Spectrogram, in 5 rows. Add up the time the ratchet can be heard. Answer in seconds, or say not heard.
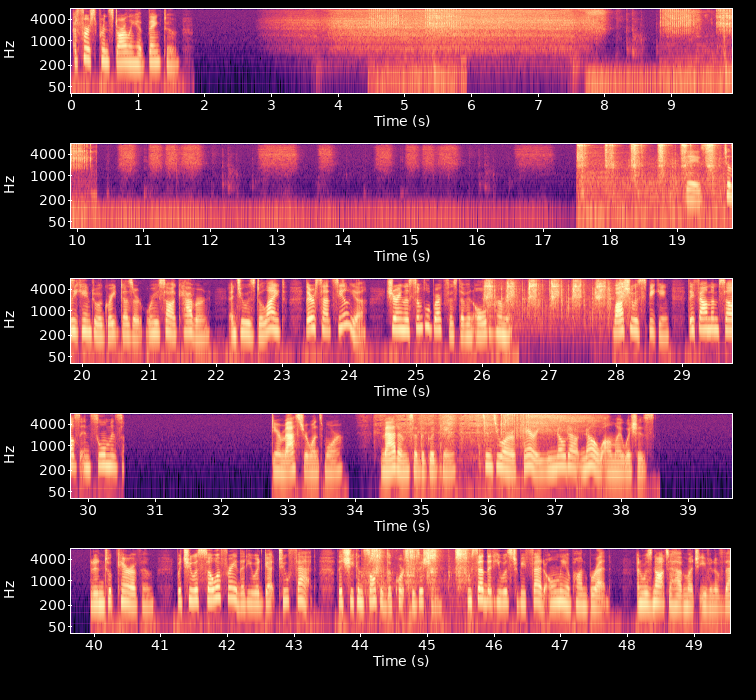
11 s.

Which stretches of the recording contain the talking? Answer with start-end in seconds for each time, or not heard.
0.0-1.6, 19.1-26.6, 27.9-30.6, 32.8-38.5, 40.0-49.5.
